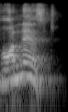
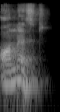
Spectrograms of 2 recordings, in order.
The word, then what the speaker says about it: honest: it as the spelling if I pronounce it as the spelling from tomorrow I will start saying honest instead of honest which is absolutely wrong so how the pronunciation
